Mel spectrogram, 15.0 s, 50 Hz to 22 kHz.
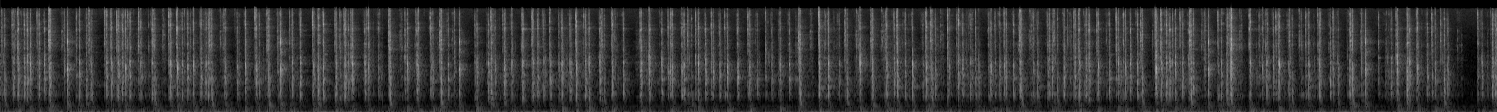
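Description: Continuous two-handed fingertip typing on a beige plastic vintage Wang 725 mechanical keyboard with Alps SKCM Neon Green/Lime switches. Rapid, steady keystrokes give bright, sharp clacks over a low thud, each decaying almost instantly. The typing runs without a break throughout.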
